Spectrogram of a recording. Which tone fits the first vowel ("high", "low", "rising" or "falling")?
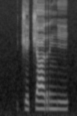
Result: low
